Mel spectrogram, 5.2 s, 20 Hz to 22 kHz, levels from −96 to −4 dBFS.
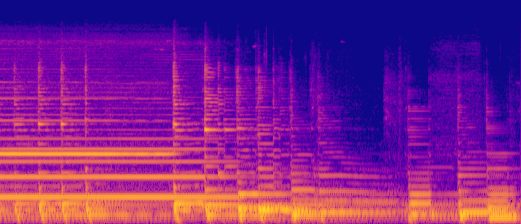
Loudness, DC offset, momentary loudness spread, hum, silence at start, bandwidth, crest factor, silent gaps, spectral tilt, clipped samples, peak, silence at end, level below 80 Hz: -22 LUFS; under 0.1%; 12 LU; none; 0 s; 12 kHz; 16 dB; none; -7 dB/octave; under 0.1%; -6 dBFS; 0 s; -52 dBFS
